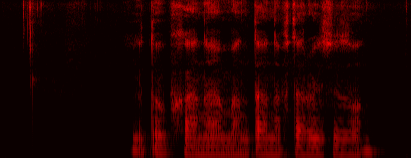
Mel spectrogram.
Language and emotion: Russian, neutral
